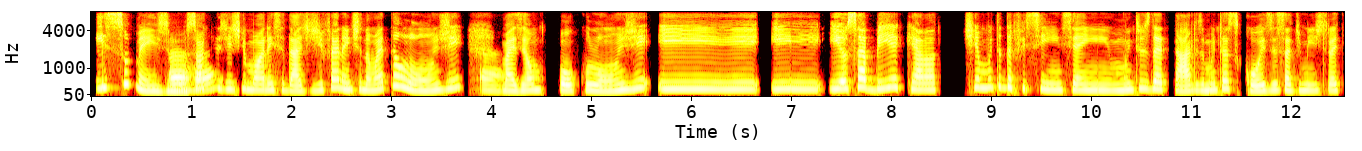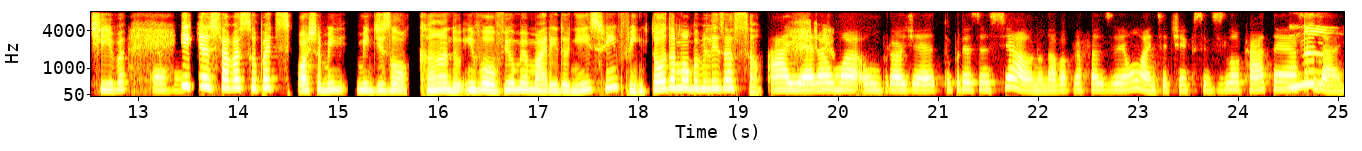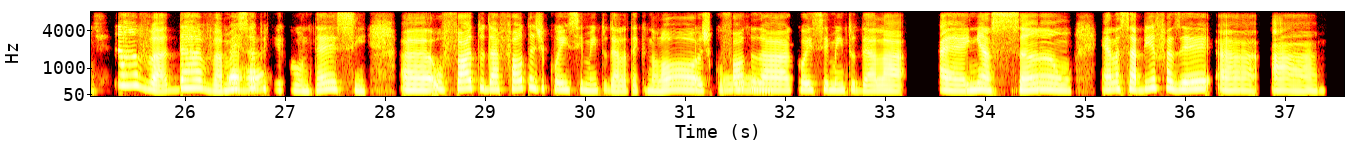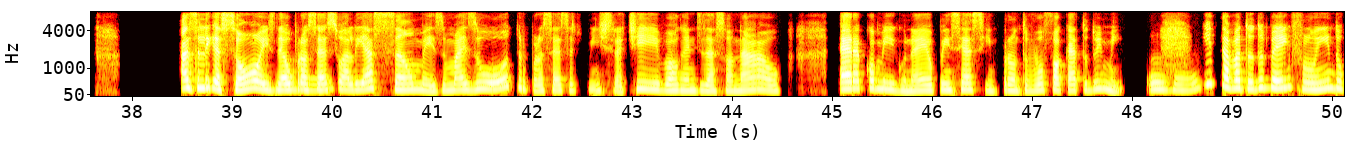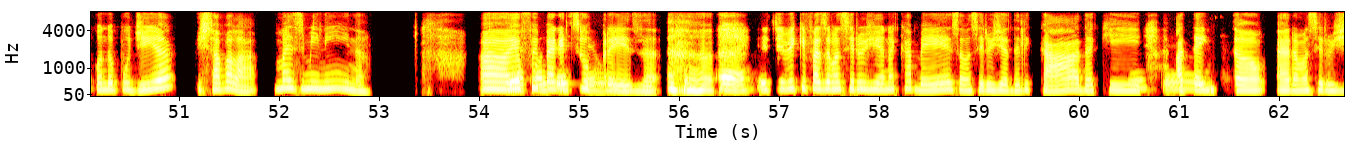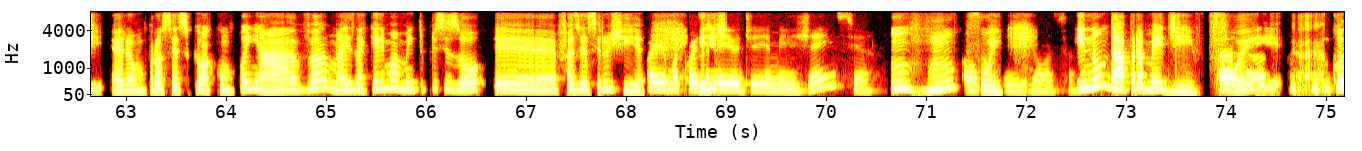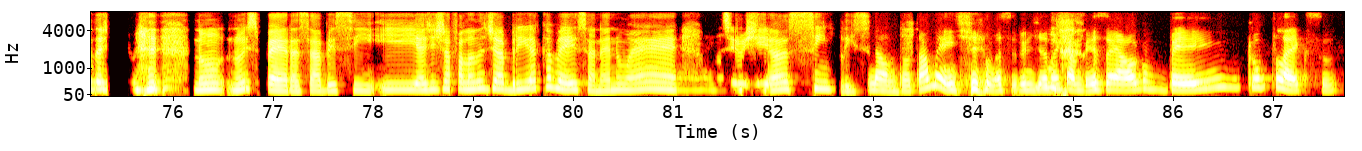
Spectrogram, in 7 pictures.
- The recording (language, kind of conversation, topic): Portuguese, podcast, Como você equilibra atividade e descanso durante a recuperação?
- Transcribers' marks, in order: "mobilização" said as "mobibilização"; laugh; chuckle; tapping; chuckle; laugh; other noise; stressed: "bem complexo"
